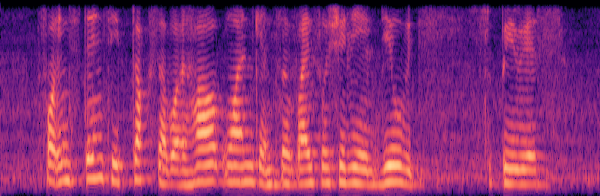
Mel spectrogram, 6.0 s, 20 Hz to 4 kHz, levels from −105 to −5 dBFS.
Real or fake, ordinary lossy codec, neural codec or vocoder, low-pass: fake; none; codec, 16 kHz, 8 kbps, FreqCodec, larger model; 3.6 kHz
